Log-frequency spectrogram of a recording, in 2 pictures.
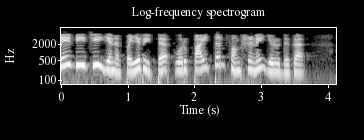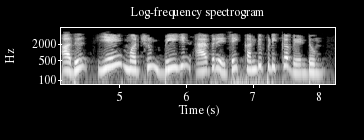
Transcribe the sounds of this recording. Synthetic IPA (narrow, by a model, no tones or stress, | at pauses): eːʋiːd͡ʒiɛnɐpɛjɐɾɪʈːɐɔɾɯpɐɪt̪ɐnfɐŋkʂɐnɐɪɛɻɯðɯɣɐ | ɐðɯeːmɐʈrɯmbiːjɪnaːʋɐɾeːd͡ʒɐɪkɐɳɖɯpɪɽɪkːɐʋeːɳɖɯm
